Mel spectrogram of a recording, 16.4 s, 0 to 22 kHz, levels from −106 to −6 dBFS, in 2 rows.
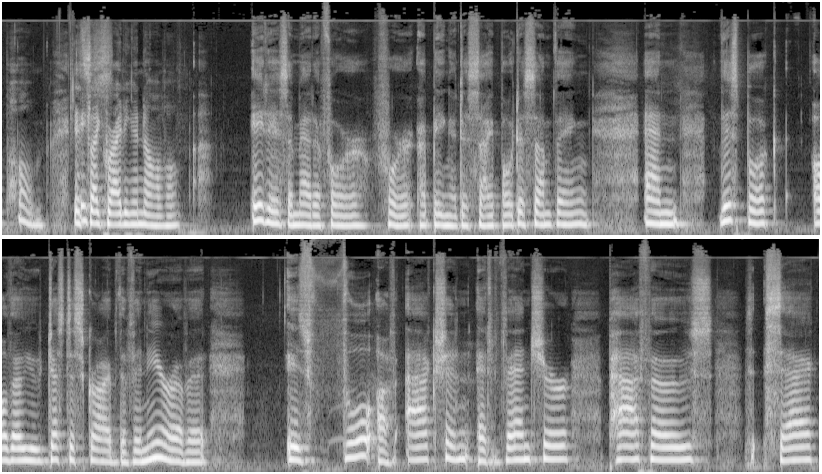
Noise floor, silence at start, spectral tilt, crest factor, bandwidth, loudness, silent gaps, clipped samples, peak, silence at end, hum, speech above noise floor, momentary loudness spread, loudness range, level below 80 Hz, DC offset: -39 dBFS; 0 s; -5.5 dB/octave; 14 dB; over 20 kHz; -16 LUFS; none; under 0.1%; -2 dBFS; 0 s; none; 24 dB; 12 LU; 2 LU; -48 dBFS; under 0.1%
